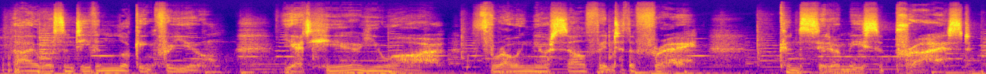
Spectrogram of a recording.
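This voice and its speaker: A put-on character voice from a man, very deep and low, at a fairly slow pace over loud background music. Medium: video game. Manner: cold, terse.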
